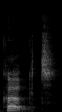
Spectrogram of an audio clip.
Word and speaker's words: cooked: Cook para llevarlo pasado lo pronunciamos con t sería de la siguiente manera cooked tiene que sonar la t al final vale repite conmigo cooked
